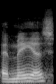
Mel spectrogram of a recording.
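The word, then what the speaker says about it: Emmaus: to Emma right or to emus as we sometimes pronounce it right so he can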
